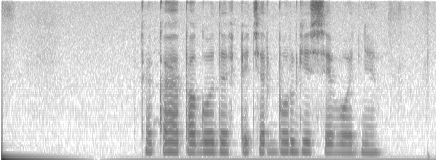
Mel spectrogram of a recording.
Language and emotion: Russian, neutral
